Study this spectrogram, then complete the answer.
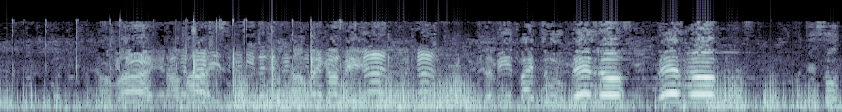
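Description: Young players shout to each other across an open pitch.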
